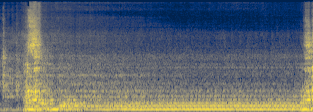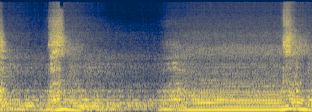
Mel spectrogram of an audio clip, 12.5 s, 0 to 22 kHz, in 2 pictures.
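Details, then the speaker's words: 1966 Dodge Dart 225 Slant 6 with a freshly rebuilt engine (400 miles) and new 2 1/4 inch exhaust front to back with an imitation Flowmaster muffler: low, smooth rumble at idle with quick clean rev blips; breathes better, healthy normal exhaust note. "Sounds a whole lot better. At least you can hear it going down the road now. Breathes a lot better performance."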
